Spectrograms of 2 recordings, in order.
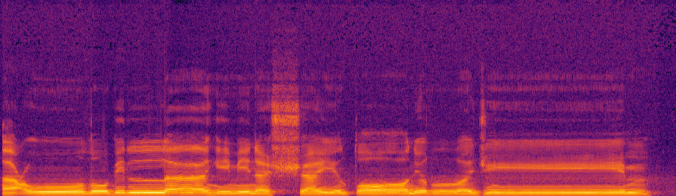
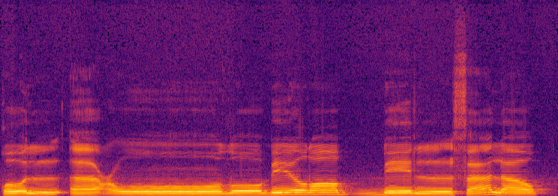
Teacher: qul a'u-nya panjang karena ada huruf waw yang mati, sebelumnya ada huruf berbaris depan sesuai dengan tanda mad tabi'i. Kita panjangkan dengan 2 harkat.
